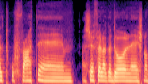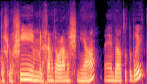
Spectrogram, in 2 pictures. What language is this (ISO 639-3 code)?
heb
